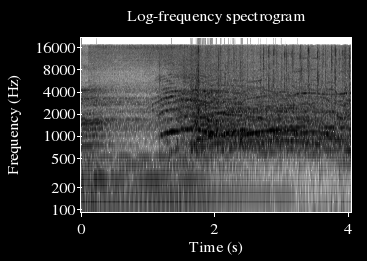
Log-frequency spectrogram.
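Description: A live band's last chord holding and dying away, with the low notes stopping near the end. About a second in, the audience breaks into cheering and whoops.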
